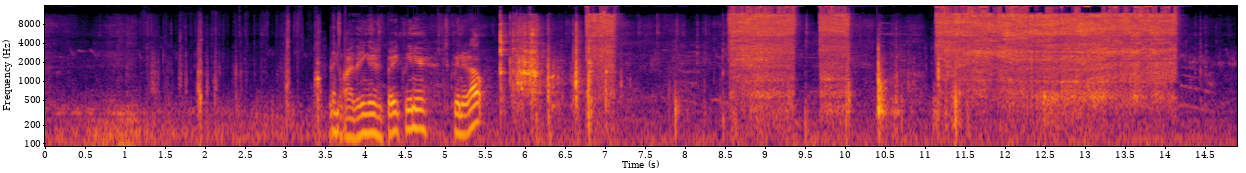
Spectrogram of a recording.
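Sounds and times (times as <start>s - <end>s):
aerosol spray bursts: 6.8s - 7.2s, 8.6s - 10.2s, 11.2s - 14.2s.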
